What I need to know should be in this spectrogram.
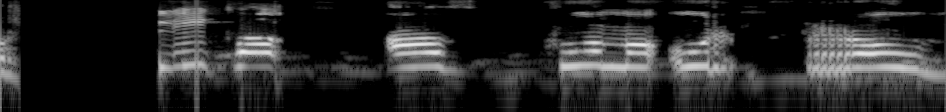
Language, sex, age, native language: Icelandic, male, 11, Icelandic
